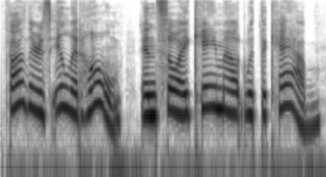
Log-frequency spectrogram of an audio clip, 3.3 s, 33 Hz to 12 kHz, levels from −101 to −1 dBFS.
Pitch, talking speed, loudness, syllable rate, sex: 285 Hz, 220 wpm, -17 LUFS, 4.3 syllables/s, female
